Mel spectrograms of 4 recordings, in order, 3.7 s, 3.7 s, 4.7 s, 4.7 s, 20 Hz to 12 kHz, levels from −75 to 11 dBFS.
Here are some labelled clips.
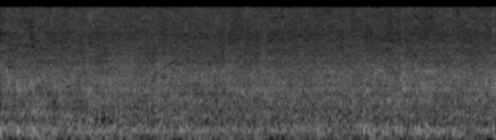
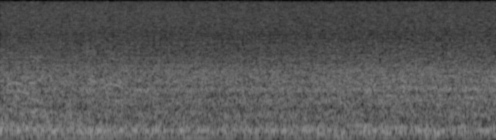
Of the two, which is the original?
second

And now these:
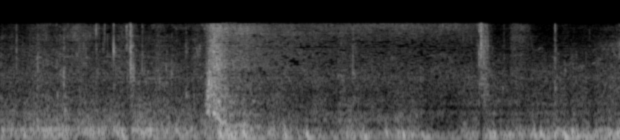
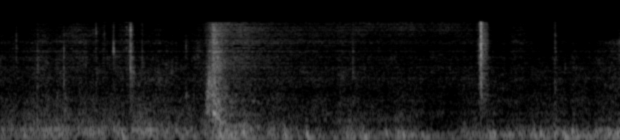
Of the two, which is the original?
first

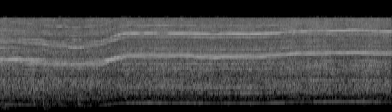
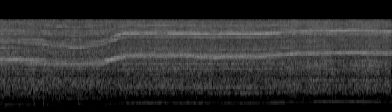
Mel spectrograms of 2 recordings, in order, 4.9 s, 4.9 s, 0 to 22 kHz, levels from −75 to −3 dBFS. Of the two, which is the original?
first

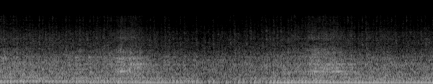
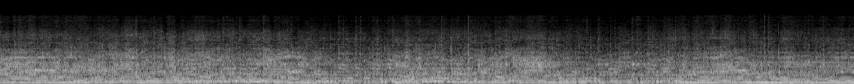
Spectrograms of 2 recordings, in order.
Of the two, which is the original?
first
